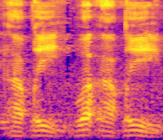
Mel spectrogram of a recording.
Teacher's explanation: واو زبر وا، حمزہ زبر آ، وا، قاف یا زیر قی، قاف کو منہ بھر کے پڑھنا ہے، ایک الف برابر لمبا بھی کرنا ہے یا مدہ کی وجہ سے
